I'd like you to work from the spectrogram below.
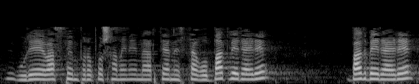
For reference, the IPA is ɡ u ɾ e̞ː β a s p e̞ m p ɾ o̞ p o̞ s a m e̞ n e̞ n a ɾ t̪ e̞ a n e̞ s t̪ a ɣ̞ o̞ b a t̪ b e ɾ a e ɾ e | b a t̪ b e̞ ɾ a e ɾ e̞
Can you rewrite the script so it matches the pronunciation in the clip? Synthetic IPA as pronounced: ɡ u ɾ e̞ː β a s p e̞ m p ɾ o̞ p o̞ s a m e̞ n e̞ n a ɾ t̪ e̞ a n e̞ s t̪ a ɣ̞ o̞ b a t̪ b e ɾ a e ɾ e | b a t̪ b e̞ ɾ a e ɾ e̞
